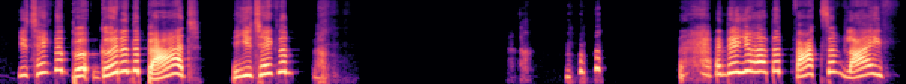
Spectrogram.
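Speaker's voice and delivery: very high, terrible fake Irish accent. Attempting a line again after failing the first try, in a bad Irish accent. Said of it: "in an Irish accent".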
